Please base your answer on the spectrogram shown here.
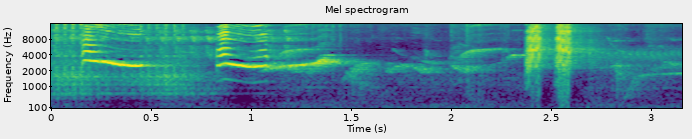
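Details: Grey-cheeked bulbul singing in the long 'nembak panjang' style, used as a master recording for songbird keepers: clear whistled notes that slide downward, a second whistled phrase, softer warbling, then two short harsh buzzy bursts.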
